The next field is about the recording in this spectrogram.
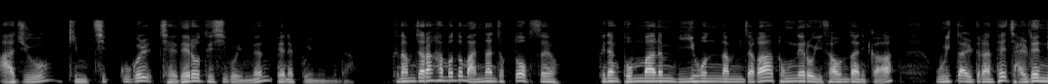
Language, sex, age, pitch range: Korean, male, 40-59, 110-150 Hz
